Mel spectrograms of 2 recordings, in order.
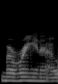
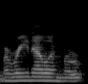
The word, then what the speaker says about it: merino: i think it's pronounced moreno i have friends that pronounce it mourinho and morino but i think it's mourinho's sheep he was selling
